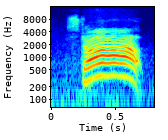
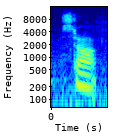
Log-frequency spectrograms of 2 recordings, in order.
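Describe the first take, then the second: First: High, loud, drawn-out shout; shouted command. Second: Said in the usual way. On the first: Real, not acted. Owner to misbehaving Beetle, shouted command. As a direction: shout it to make the animal quit.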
